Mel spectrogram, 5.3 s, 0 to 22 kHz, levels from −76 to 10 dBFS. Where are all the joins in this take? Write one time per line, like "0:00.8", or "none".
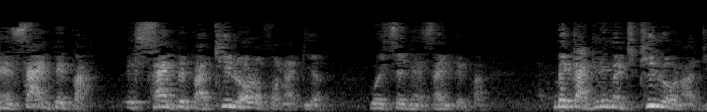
0:01.0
